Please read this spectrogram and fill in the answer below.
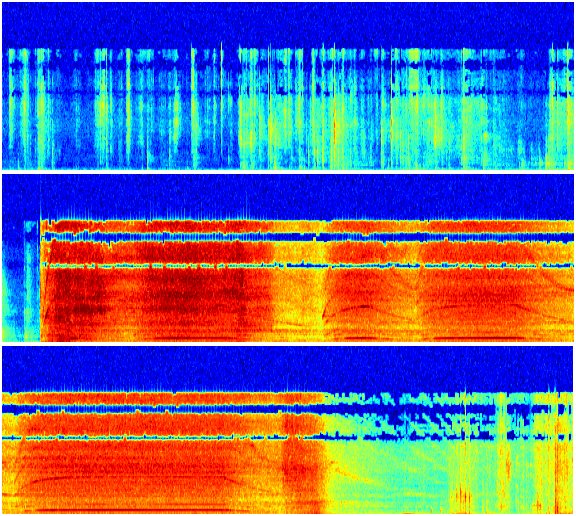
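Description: Faint handling for the first nine seconds, then an electric balloon pump starts and runs for about thirteen seconds, inflating a Bobo balloon, its whine rising and dropping back several times before it cuts off.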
